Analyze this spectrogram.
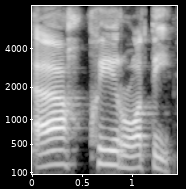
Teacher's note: खौ हरूफ मुस्तआलिया में से है, जो कि हर हालत में पुर ही पढ़ा जाता है · बा की ज़बर को लाम के साथ मिलाना है, लेकिन लाम को हिलाना नहीं है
